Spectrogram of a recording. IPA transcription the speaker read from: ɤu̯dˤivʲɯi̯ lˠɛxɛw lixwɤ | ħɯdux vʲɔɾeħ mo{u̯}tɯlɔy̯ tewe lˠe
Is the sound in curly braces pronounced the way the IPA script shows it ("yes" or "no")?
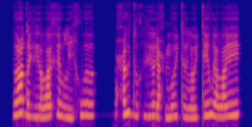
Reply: no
